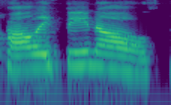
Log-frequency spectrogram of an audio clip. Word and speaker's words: polyphenols: Polyphenols.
